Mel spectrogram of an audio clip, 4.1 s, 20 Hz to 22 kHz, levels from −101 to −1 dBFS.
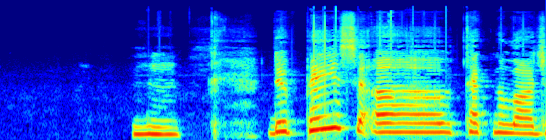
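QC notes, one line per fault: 0.12–4.09 s, word clock ticks: sharp ticks recur about every 70 ms, roughly fifty in all, as the unlocked receiving clock drops or repeats one sample at each slip.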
